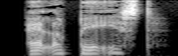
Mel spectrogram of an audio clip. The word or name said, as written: allerbagest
